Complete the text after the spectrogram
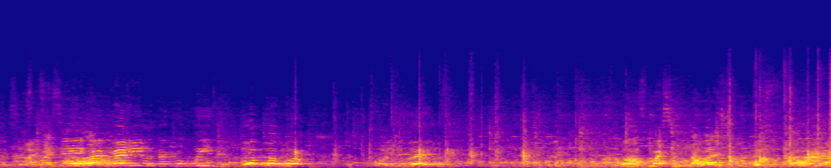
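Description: Several men and women talk and laugh together in a room with some echo.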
